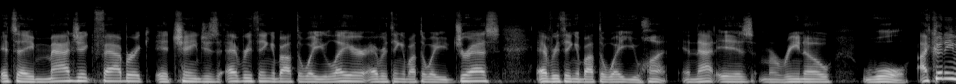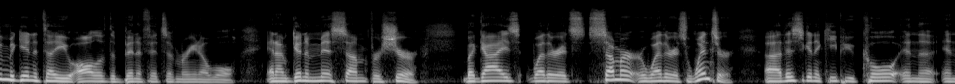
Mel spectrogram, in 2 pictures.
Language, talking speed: English, 215 wpm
